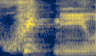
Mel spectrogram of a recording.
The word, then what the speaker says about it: Whitney: That's how you have to pronounce it. It's W-H, Whitney, like cool whip.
